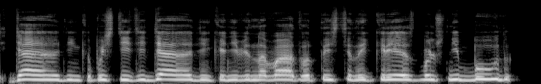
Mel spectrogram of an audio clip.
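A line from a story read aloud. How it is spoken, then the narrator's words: Fawning whining plea. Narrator (Russian): мелким бесом, заныть, заскулить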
